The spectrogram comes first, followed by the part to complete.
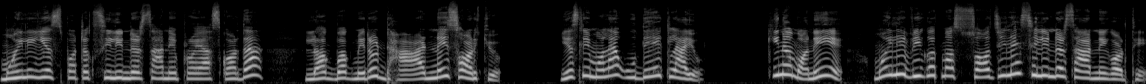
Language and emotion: Nepali, surprised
